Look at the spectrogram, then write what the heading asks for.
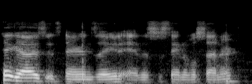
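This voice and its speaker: A man's voice: mid-range voice, fast talker, darkish tone, slight background noise. A young man co-hosting a casual chat, talking in a loose, rambling way with many fillers. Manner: rambling, filler-heavy, laughing. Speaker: co-host. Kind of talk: casual chat about tabletop wargaming. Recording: dull lo-fi recording.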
